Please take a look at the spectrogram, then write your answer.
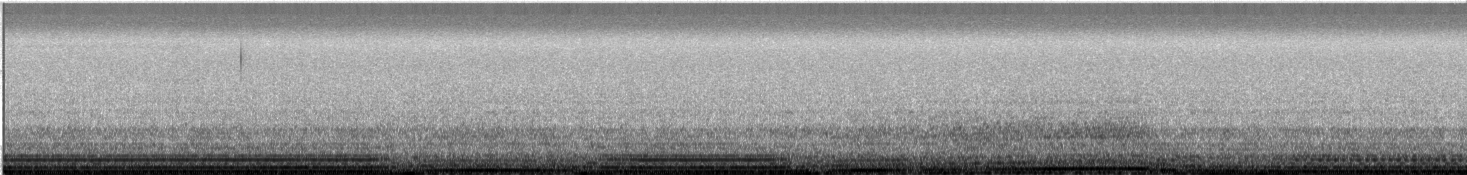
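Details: Porsche Cayenne Turbo cabin recording while driving: low droning PDCC active anti-roll hydraulic whine/hum with tones shifting, sometimes jet-like; normal for the system, attributed to lack of a pulsation damper, condition fine.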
